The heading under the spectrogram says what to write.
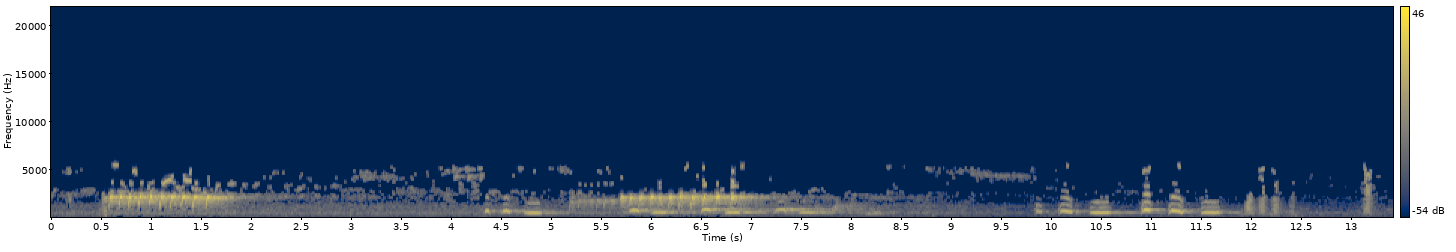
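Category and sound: bird, common cuckoo calling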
